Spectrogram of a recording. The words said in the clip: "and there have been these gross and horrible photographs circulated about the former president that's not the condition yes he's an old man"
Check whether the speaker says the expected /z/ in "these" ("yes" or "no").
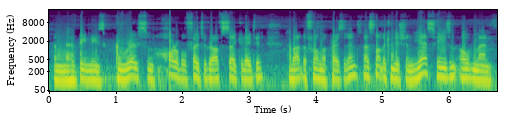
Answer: yes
